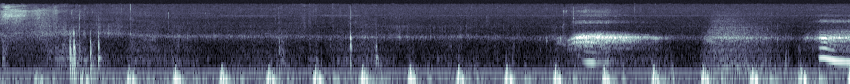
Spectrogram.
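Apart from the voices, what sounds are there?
fast heartbeat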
